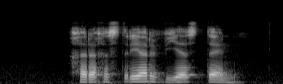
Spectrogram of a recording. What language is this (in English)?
Afrikaans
